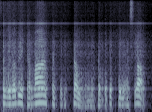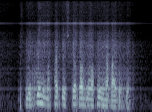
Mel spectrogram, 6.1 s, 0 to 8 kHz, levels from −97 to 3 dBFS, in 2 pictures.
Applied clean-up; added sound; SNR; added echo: neural mask model RNNoise.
